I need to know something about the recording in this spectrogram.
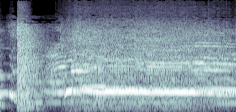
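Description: A sharp bang just after the start, then a loud yell held on one steady pitch.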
